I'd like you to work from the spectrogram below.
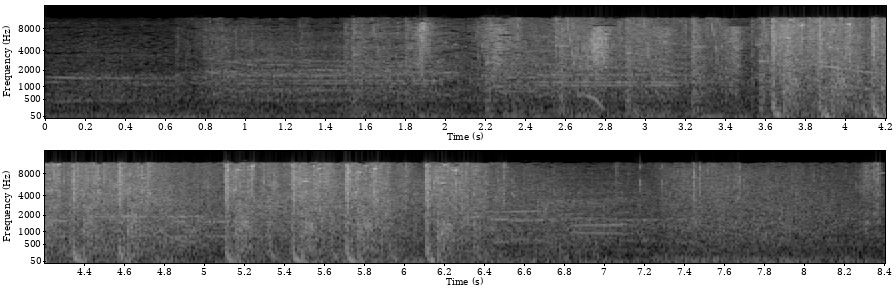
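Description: Enemy gunfire in Remnant: From the Ashes, a run of loud, sharp shots in quick bursts over a dense game-world background, the firing clustering in the middle of the stretch before easing off.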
